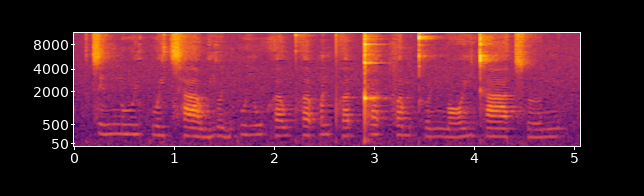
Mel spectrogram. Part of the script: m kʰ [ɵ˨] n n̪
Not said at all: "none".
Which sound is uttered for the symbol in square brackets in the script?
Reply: ɵ˨˧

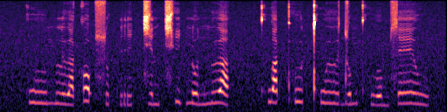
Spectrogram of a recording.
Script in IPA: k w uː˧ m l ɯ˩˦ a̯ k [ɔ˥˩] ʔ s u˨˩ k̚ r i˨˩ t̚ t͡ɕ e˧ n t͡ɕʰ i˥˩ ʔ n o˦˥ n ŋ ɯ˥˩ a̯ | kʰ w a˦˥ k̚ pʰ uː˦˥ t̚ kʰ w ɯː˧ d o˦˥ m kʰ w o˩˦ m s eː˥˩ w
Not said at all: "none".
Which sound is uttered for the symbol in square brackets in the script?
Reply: ɔ˥˩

